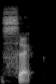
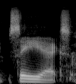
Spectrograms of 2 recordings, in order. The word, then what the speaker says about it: CEX: If you get stuck with a game, just stick it in the bin, or put it on eBay or take it to SEX. Is it CEX? I don't know how you pronounce that. You don't pronounce it SEX then. – No, CEX. – Okay, thank you.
